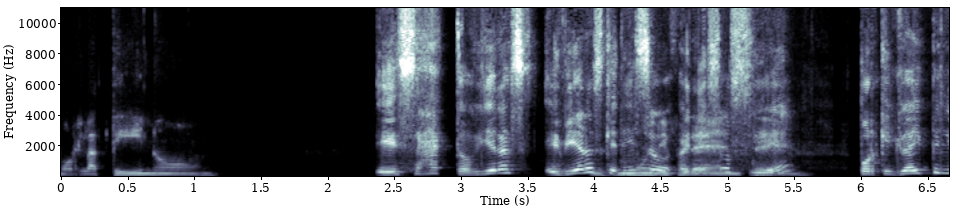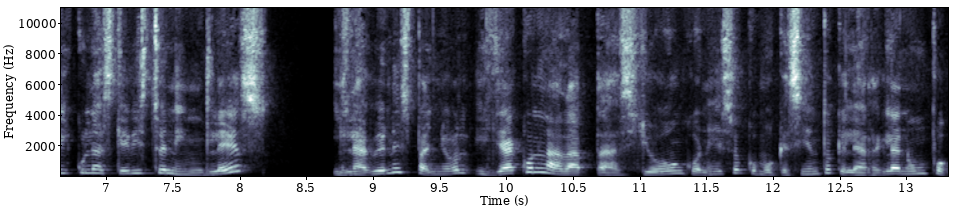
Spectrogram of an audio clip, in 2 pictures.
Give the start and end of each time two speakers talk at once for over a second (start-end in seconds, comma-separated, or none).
4.0-5.5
